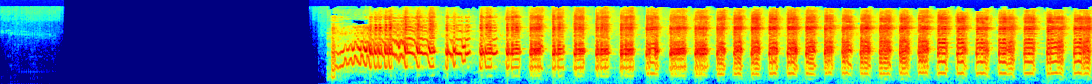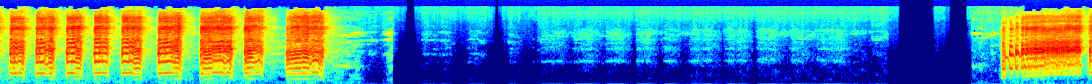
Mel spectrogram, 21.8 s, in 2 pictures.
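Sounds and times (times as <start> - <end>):
junglefowl mating call: 3.3 - 14.5, 20.9 - 21.8.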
